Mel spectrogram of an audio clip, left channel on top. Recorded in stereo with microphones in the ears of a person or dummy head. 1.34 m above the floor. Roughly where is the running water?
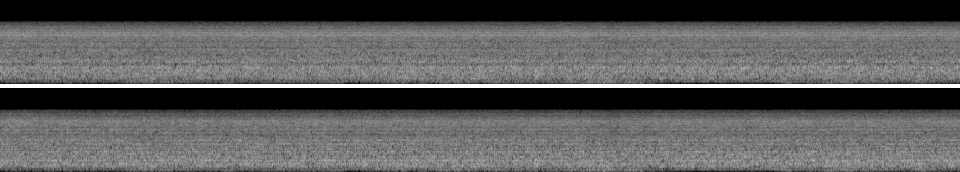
Left.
